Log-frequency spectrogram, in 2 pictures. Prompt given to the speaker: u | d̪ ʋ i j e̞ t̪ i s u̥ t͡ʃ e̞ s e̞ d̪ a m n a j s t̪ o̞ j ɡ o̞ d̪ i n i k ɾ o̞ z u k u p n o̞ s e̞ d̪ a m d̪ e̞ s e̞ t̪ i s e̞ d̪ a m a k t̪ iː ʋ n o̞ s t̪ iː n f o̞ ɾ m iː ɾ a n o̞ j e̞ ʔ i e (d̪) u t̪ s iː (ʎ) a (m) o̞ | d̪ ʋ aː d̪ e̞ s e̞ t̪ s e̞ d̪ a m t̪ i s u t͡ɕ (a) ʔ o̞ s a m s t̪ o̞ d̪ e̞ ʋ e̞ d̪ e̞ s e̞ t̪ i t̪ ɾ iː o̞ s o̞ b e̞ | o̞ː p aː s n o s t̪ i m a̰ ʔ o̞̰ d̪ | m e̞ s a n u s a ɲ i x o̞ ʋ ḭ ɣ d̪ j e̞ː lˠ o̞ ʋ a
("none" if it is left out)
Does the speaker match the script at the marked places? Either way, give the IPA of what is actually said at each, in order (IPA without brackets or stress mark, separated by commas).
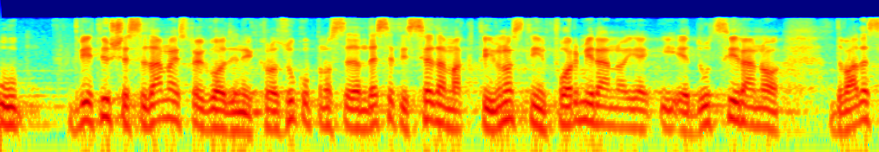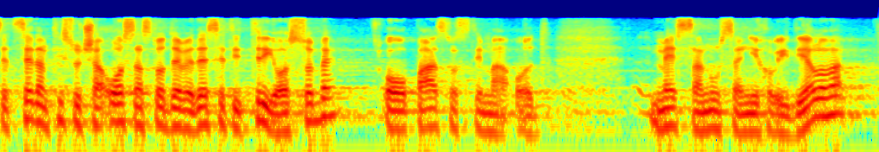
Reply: d̪, ɾ, n, a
